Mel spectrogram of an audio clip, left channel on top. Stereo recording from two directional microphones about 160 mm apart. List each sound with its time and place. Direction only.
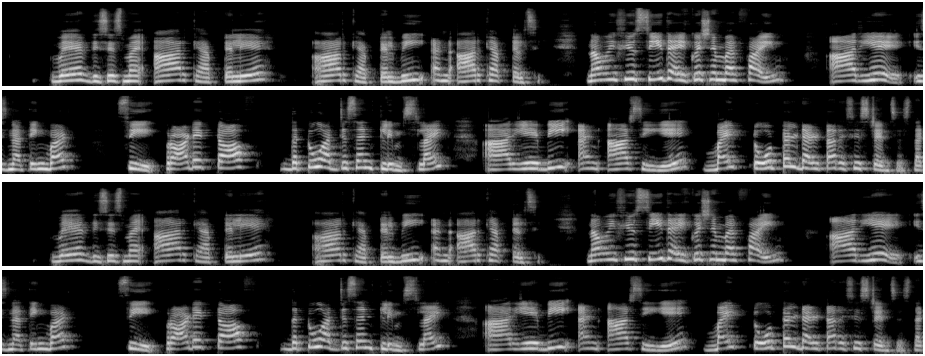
0.5 s a woman's voice: 25° left (ahead or behind)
